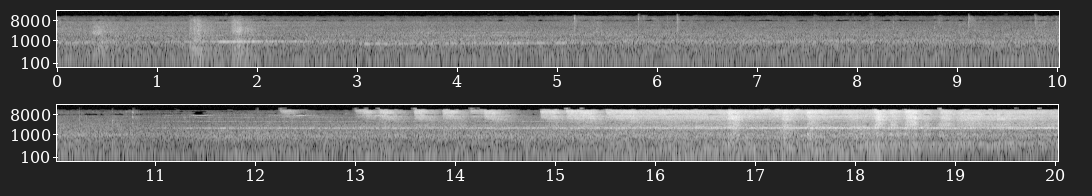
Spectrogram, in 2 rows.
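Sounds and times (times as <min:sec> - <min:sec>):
train pulling in: 0:00.0 - 0:06.8, 0:09.5 - 0:20.0
train station low rumble: 0:00.0 - 0:20.0
high-pitched brake squeal: 0:11.0 - 0:20.0.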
